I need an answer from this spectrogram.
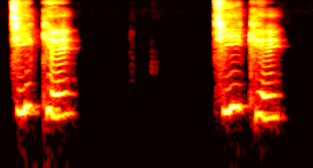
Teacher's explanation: Again, we are not pronouncing the T at the end, even though it exists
